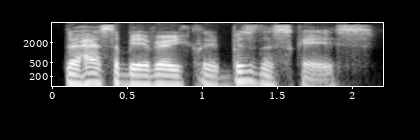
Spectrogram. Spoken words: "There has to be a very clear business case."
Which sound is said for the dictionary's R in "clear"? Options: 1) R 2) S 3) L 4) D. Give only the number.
1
